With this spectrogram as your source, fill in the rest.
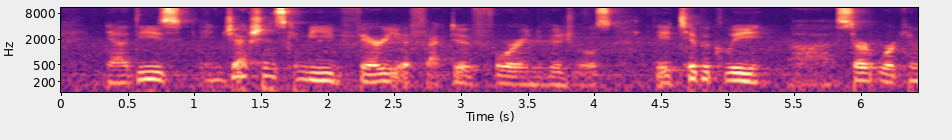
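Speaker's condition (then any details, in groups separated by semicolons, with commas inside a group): No condition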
